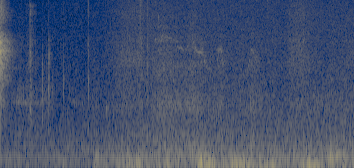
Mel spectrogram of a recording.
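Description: Quiet handling of a small glass essential-oil bottle: a few faint light clicks as its cap is worked open, then faint low rumbles of handling over a steady low hum.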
